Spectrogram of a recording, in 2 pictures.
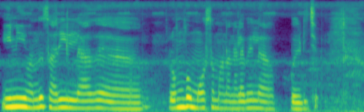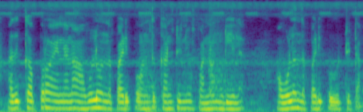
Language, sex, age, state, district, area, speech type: Tamil, female, 30-45, Tamil Nadu, Perambalur, rural, spontaneous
